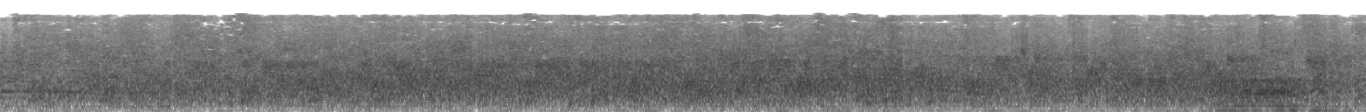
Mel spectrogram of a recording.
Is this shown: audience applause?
yes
